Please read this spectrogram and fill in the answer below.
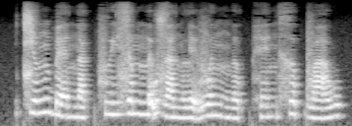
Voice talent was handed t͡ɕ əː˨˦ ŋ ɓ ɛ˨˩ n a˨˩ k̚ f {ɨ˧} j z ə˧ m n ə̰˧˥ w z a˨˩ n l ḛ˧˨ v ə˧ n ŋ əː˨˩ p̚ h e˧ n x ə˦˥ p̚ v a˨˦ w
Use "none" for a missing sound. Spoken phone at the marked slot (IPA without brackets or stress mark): ɨ˧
